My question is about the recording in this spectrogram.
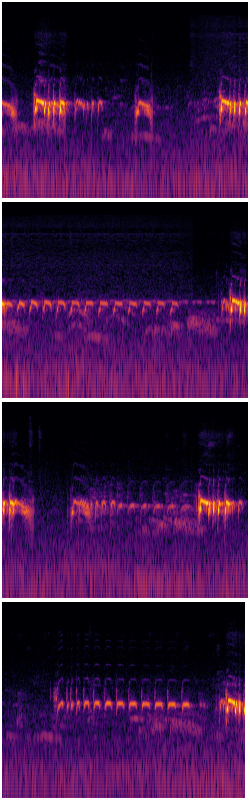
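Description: Zebra dove (perkutut) cooing its song over and over. Each phrase opens with a few loud notes and then runs on in a long string of quick, softer clipped notes.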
